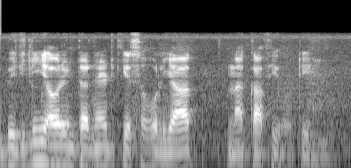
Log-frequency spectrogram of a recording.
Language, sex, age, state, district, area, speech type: Urdu, male, 45-60, Bihar, Gaya, rural, spontaneous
